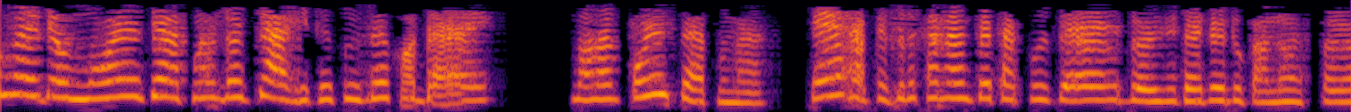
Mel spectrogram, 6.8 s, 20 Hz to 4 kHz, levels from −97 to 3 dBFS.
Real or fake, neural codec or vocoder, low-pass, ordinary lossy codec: fake; codec, 16 kHz, 1 kbps, FreqCodec, larger model; 3.6 kHz; MP3, 16 kbps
